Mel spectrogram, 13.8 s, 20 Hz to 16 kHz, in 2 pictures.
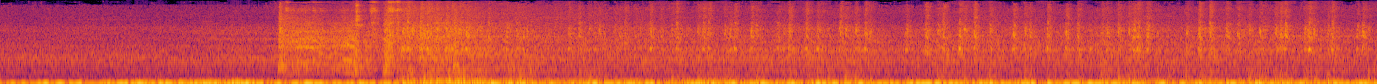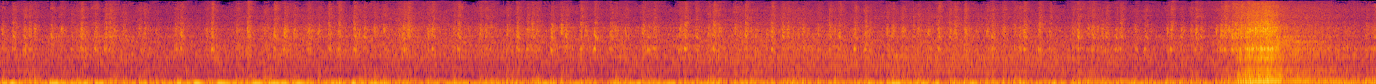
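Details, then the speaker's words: Dad's 1936 Dodge: engine catches and settles into a steady low rumble with a slight rhythmic cam lope, pulling evenly; runs healthy though a slight vibration remains somewhere in the motor. "so you can hear the cam very well and now that this motor is working almost a 1a granite we still have that little bit of a vibration in it everything works great"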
